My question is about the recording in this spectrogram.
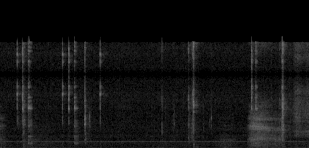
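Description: Faint, scattered clicks from a computer mouse and keyboard being worked, over a faint steady hum. A short, soft noise comes near the end.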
